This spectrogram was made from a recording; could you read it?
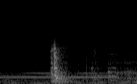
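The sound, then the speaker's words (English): The door of a house being tried and opened: a short wooden clunk, faint shuffling and rattling, then another brief thump at the end, all over a low, steady hum. No one speaks. “Door's open.”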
